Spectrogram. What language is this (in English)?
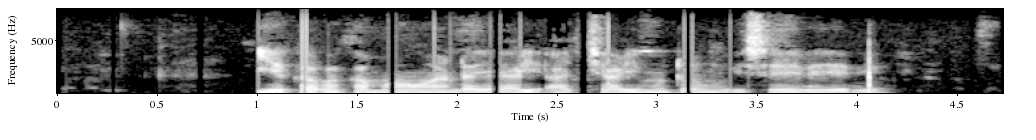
Ganda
